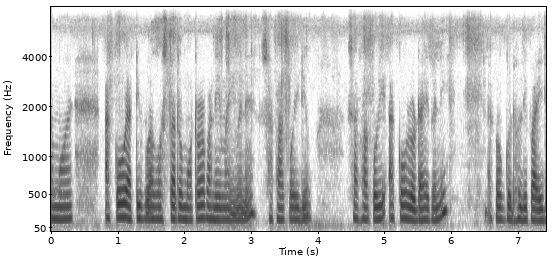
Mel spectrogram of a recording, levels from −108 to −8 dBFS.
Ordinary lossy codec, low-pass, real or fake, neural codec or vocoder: Opus, 24 kbps; 7.2 kHz; real; none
